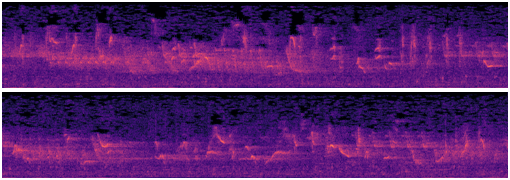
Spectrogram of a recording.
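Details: Dense chorus of birds in Tehidy Woobs, many voices trilling and twittering continuously, with rapid high chirps and short whistled slurs layered over one another and a faint low rumble.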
